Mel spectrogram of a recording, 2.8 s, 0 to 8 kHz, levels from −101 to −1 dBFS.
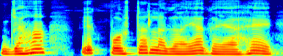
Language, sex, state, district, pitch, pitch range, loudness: Hindi, male, Jharkhand, Ranchi, 145 Hz, 130-165 Hz, -16 LUFS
